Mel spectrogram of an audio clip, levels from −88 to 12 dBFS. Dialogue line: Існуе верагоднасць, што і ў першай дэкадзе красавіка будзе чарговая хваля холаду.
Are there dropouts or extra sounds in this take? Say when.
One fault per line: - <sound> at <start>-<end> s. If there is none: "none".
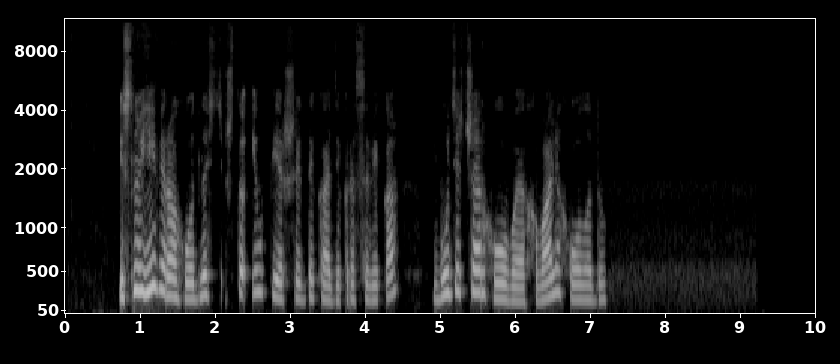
none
